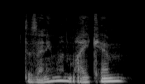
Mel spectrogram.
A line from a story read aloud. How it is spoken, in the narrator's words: She murmured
